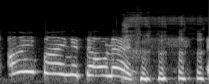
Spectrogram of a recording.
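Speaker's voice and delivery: high, slow, wide-eyed echo; imitating her friend. Friend also buying a donut, high slow delighted echo. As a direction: stretch it out in delighted agreement. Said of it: "She's like".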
